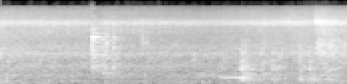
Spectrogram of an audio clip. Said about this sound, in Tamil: வதங்கினோன்னு நம்ம எடுத்து வச்சுருக்கிற தக்காளி ஜூஸை ஊற்றிடணும்.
